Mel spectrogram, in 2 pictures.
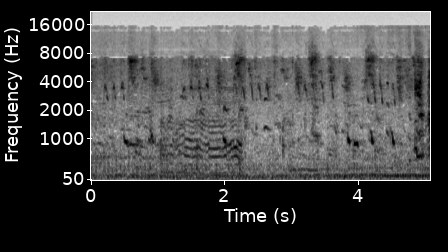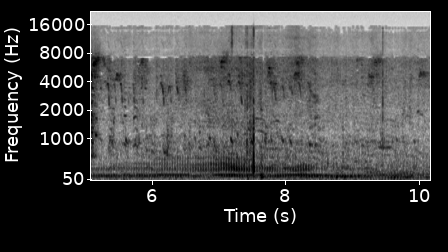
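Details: Myanmar fighting cock giving a run of short, stacked, wavering clucks in the first two seconds, then quieter scattered notes over a steady low hum and background rustling.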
